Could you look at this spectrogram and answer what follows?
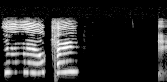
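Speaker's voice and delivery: high, thin, disbelieving "yeah, okay"; squeaky sceptical mock reaction; sarcastic yeah okay. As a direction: play along like you don't buy a word of it. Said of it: "you like".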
